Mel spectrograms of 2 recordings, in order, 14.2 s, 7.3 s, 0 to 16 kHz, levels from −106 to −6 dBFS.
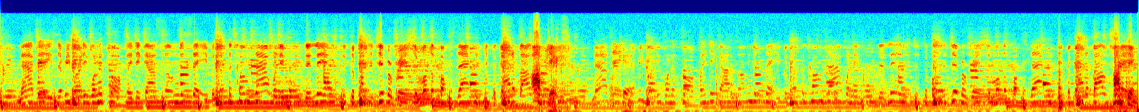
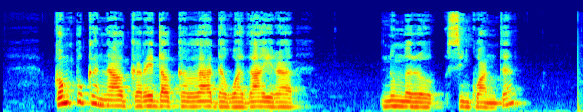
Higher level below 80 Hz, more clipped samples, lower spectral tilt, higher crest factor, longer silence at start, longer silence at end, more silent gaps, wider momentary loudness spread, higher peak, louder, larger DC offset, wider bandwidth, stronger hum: first, -38 dBFS vs -64 dBFS; first, 0.2% vs under 0.1%; about the same, -5.5 dB/octave vs -5.5 dB/octave; about the same, 14 dB vs 18 dB; second, 0 s vs 0.7 s; about the same, 0 s vs 0.05 s; neither; first, 11 LU vs 7 LU; first, 0 dBFS vs -8 dBFS; first, -14 LUFS vs -26 LUFS; first, 0.8% vs under 0.1%; about the same, 11 kHz vs 11.5 kHz; neither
